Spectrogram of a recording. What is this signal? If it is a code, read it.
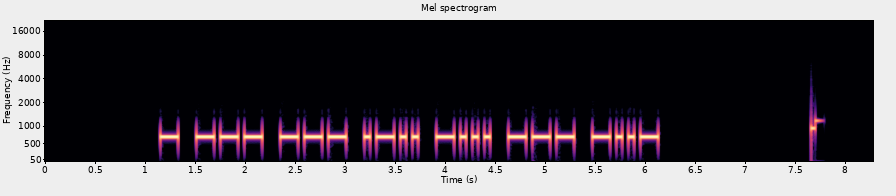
Morse code, heard as a keyed tone, about 20 wpm, 690 Hz. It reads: TOOLBOX
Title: Easy Words with Hints - 20wpm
